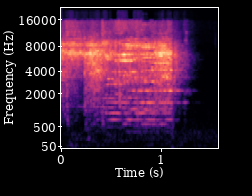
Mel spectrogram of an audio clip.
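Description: A bright, trilling phone ringtone plays loud and close for about a second, then cuts off and fades into silence.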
